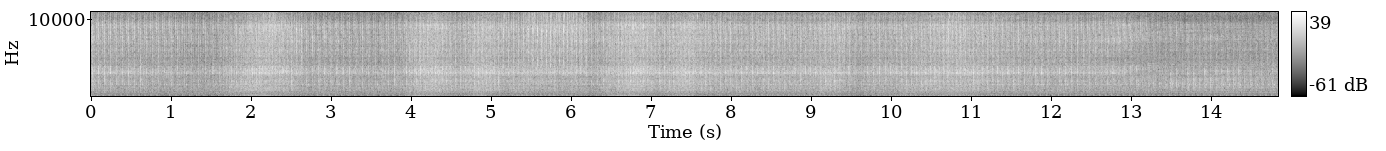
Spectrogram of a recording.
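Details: Pulsar 135 motorcycle, cold engine at idle: uneven, rattly mechanical noise swelling and fading every few seconds, only when cold; cause unknown.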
